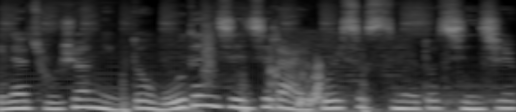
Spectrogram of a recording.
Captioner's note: gulp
